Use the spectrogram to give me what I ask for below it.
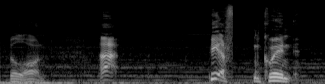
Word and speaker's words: Quint: Peter f***ing Quint! I need to pronounce the T, don't I?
